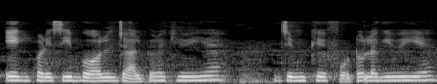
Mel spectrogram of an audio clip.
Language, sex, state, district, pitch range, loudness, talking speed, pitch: Hindi, female, Punjab, Pathankot, 170-180 Hz, -14 LUFS, 205 wpm, 175 Hz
